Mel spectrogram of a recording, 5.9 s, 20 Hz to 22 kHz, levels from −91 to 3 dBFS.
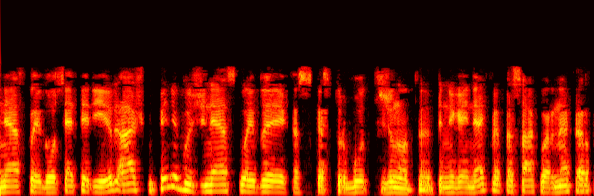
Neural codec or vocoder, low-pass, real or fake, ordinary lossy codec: none; 5.4 kHz; real; MP3, 32 kbps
